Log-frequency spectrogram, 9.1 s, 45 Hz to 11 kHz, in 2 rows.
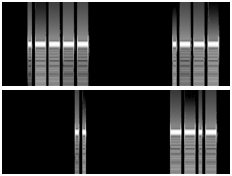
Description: Morse code, heard as a keyed tone, about 17 wpm, 700 Hz. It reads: 1 J I Q
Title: USA Call Signs - 6 Characters - 8x Character Spacing - 17wpm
